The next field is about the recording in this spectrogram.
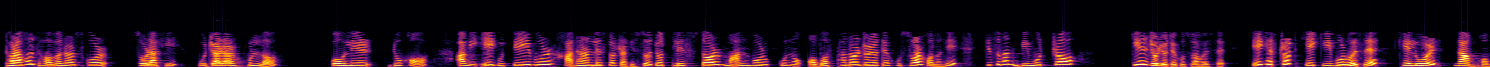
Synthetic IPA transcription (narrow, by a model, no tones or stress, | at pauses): d̥ʱɔɹaɦoldʱɔbɔnɔɹskoɹ | soɹaxipud͡ʒaɹaɹxulːɔ | koɦuliɹduxɔ | a̰miʔejɡutejbʊɹxa̰dʱaɹɔnlistɔtɹakʰisʊ̃zodlistɔɹmanbʊɹkʊnʊʔɔbɔstʰanɔɹzoɹiɔtɛxusuwaɹxɔlɔni | kisumanbimutɹɔ | kiɹzoɹijɔtɛkxusuwaɦojsɛ | ejkʰɛtɹɔtxejkibʊɹɦojsɛkʰeluoɹnamkʰɔm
